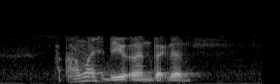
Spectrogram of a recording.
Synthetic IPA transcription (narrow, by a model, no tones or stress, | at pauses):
hhawmat͡ʃdujuʔə̃nbɛ̰k̚dɛ̃n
